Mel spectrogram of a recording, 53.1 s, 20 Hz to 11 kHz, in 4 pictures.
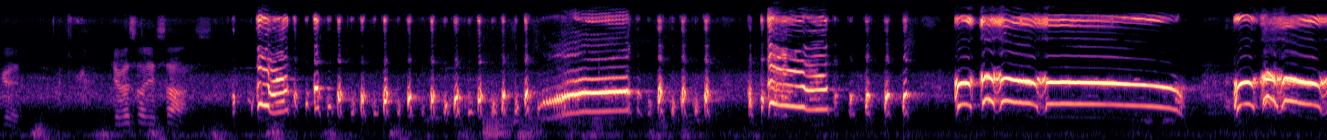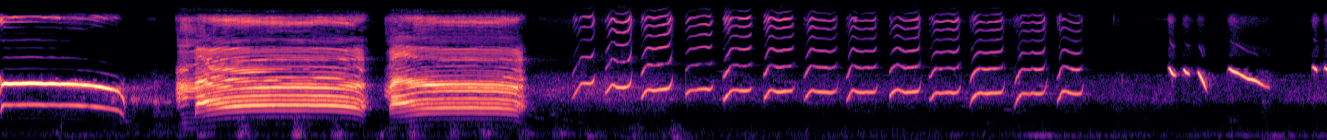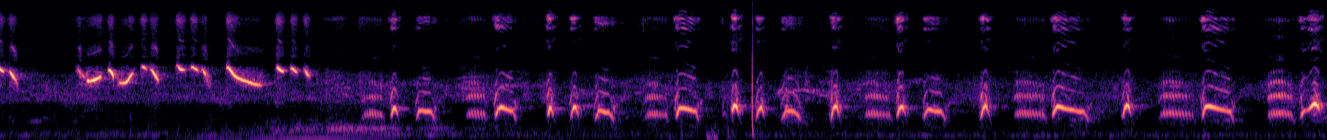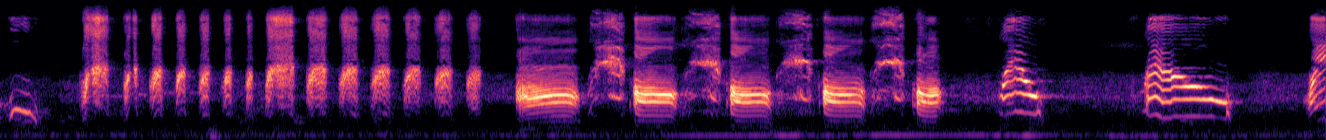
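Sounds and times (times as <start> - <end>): man imitating bird calls: 1.2 - 24.2, 27.3 - 40.2, 45.0 - 50.3.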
